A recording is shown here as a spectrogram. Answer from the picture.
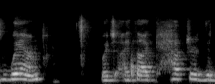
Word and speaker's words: WHMP: white heterosexual male privilege, WHMP, pronounced as WIMP, which I thought captured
